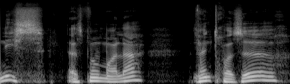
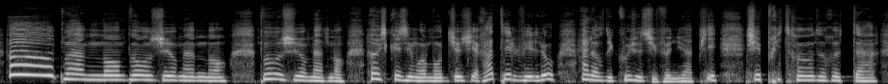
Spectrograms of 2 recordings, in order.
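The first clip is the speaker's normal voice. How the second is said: Madame Doubtfire; 5 semitones higher than usual. Retold or imitated. Lookalike greeting children at a table as the nanny, higher fussy voice. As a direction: play the flustered old nanny arriving late. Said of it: "Et Madame Doubtfire, qu'est-ce qu'elle a à nous dire?".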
